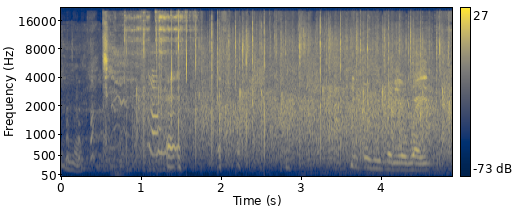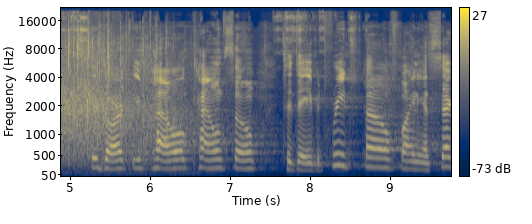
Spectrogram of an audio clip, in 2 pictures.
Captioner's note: applause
